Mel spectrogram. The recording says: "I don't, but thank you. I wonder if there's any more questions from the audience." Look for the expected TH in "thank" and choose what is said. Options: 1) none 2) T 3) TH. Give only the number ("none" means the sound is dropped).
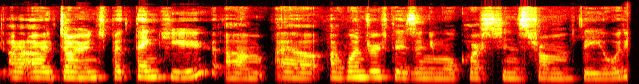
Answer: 3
